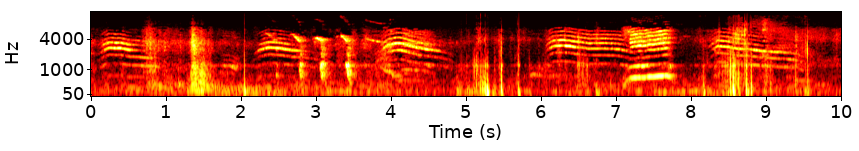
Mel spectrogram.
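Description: Dog whining, a series of high, falling cries, with a few sharp clicks about halfway through.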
